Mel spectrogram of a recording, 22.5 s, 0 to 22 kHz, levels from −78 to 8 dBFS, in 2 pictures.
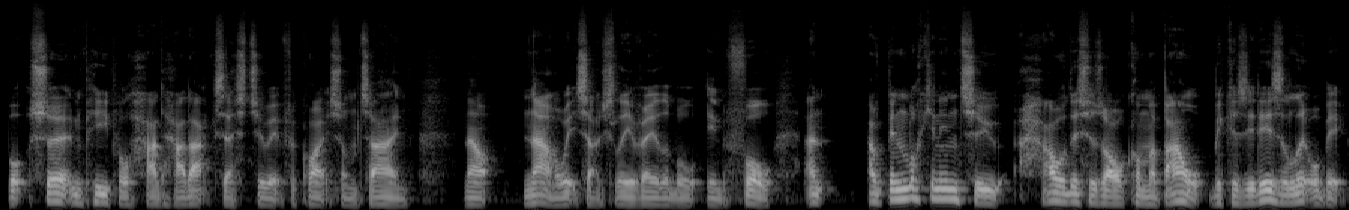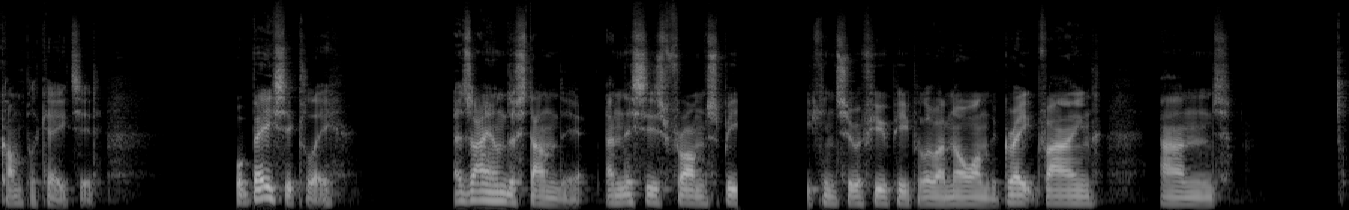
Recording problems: audio cutting out; at 17 s for 0.5 s

